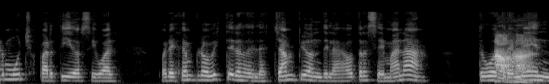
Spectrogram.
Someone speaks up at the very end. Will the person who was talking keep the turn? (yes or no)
no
